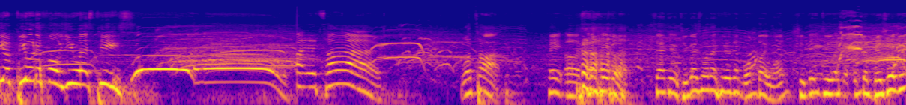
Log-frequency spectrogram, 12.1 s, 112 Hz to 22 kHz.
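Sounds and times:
crowd screaming and cheering: 0:00.0 - 0:12.0.

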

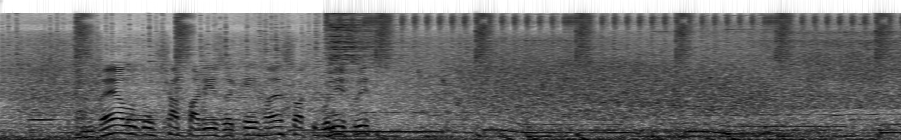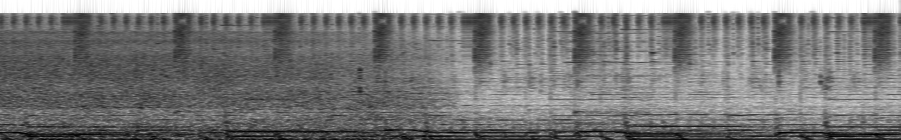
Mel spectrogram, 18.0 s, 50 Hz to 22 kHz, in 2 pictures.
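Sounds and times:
fountain water splashing: 0:00.0 - 0:16.9
background music: 0:00.0 - 0:18.0.

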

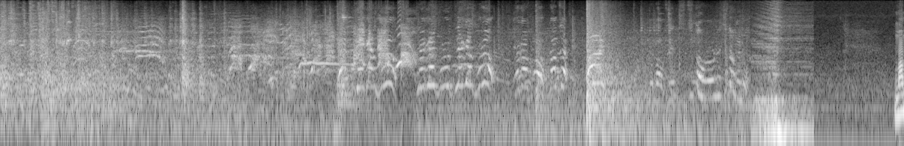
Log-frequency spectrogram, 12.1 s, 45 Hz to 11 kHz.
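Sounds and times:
people talking and calling out: 0:00.0 - 0:10.1
loud bang: 0:07.8 - 0:08.7, 0:10.0 - 0:10.9.

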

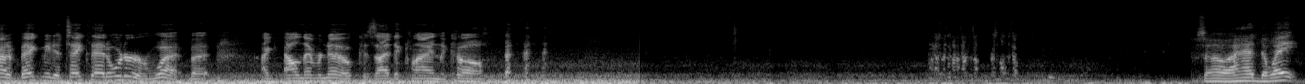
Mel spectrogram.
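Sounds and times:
low cabin hum: 0:00.0 - 0:13.0
tyre and road rumble: 0:00.0 - 0:13.0
man laughing: 0:04.8 - 0:05.6.

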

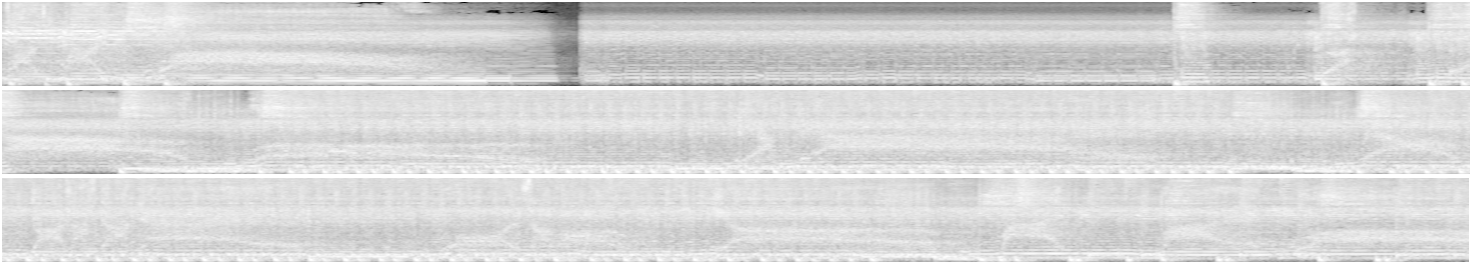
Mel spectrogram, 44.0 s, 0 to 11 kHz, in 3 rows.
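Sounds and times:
distorted electric guitar riff: 0:00.0 - 0:44.0
heavy metal band playing: 0:00.0 - 0:44.0.

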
